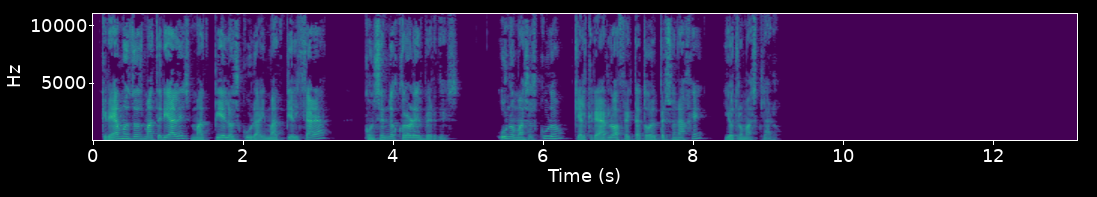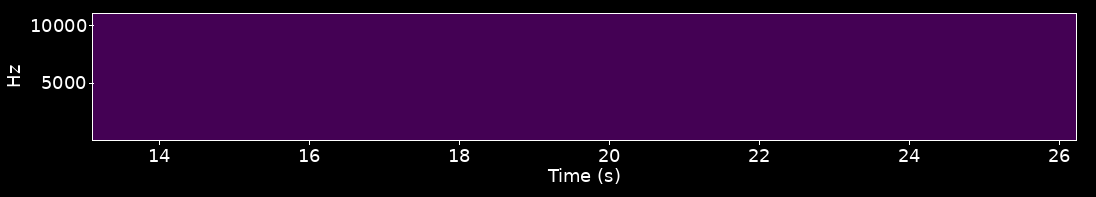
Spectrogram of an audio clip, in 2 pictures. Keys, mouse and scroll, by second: 2.9 BackSpace, 8.5-11.4 drag, 15.9 click, 19.2-24.3 drag.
